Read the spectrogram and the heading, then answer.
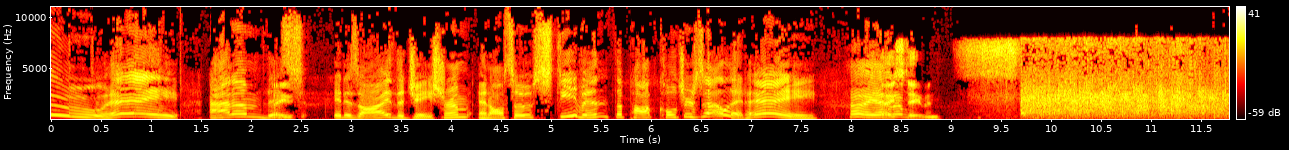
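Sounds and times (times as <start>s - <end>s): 
speech: 1.1s - 10.8s
applause: 9.7s - 11.7s.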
